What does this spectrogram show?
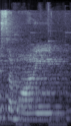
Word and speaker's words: Samani: So if you want to call me Samani, you can. It's pronounced Samani.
